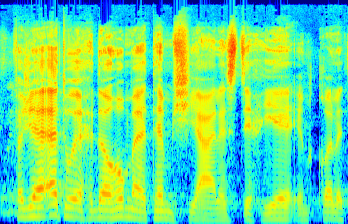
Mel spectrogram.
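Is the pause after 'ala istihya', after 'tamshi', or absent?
absent. The phrase runs on without a pause around 'ala istihya'. The shyness belongs to both walking and speaking.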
